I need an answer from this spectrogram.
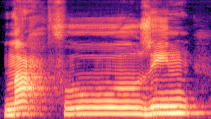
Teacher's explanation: میم حا زبر ماہ، فا واو پیش فو، محفو، ضا 2 زیر زن، محفوظن، واو مدہ، حروف مستعلیہ ہے، ضا موٹا پڑھا جائے گا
